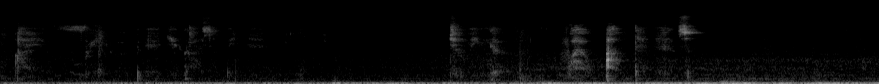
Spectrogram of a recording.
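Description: A person whispering close to the microphone in short breathy bursts, busiest in the second half, over a steady low hum.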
